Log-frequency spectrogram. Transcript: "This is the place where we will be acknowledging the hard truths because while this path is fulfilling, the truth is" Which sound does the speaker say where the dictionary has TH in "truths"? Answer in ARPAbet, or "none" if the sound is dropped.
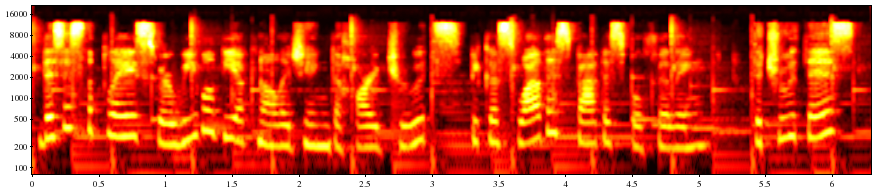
TH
